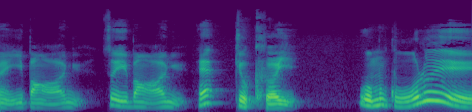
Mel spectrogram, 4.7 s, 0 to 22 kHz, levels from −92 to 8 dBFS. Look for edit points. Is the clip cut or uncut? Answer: cut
